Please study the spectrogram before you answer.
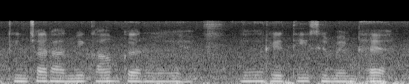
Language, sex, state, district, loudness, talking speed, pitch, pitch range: Hindi, male, Maharashtra, Mumbai Suburban, -17 LUFS, 175 wpm, 140 Hz, 135-145 Hz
